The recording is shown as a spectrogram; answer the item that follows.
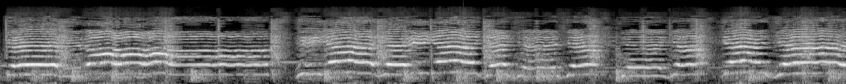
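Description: Female voice singing over a music track, with long sung notes that bend up and down in pitch and no clear words.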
